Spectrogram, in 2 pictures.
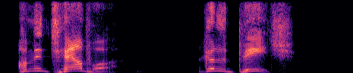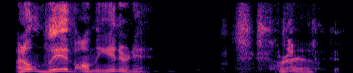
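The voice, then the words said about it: Dumb surfer-dude voice. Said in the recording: “a Chad, like, dumb surfer voice”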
